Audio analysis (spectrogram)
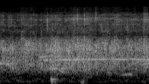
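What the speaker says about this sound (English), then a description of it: "You hear how they clapping?" An audience claps continuously in a played-back recording, a dense, even patter of many hands with no breaks, heard at moderate volume and somewhat thin and distant.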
